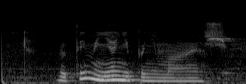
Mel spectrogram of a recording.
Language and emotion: Russian, sad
